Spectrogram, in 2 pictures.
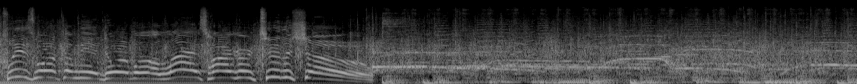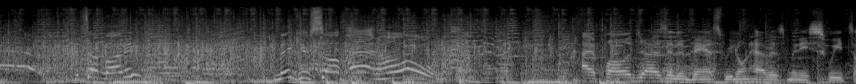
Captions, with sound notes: Please welcome the adorable Elias Harger to the show. (applause) What's up, buddy? Make yourself at home. Thanks. I apologize in advance, we don't have as many sweets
